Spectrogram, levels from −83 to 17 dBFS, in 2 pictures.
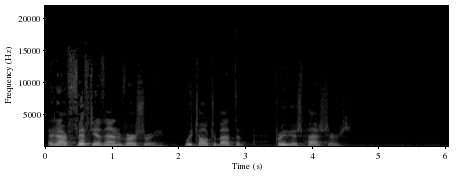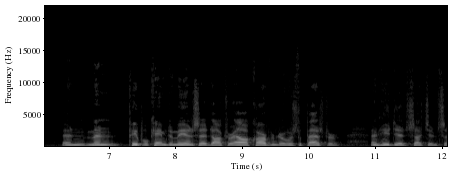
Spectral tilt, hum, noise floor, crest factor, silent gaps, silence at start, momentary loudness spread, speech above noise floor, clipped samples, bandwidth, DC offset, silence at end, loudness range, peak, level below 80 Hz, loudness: -6.5 dB/octave; none; -76 dBFS; 20 dB; none; 0.05 s; 14 LU; 39 dB; under 0.1%; 14 kHz; under 0.1%; 0 s; 7 LU; -18 dBFS; -66 dBFS; -38 LUFS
